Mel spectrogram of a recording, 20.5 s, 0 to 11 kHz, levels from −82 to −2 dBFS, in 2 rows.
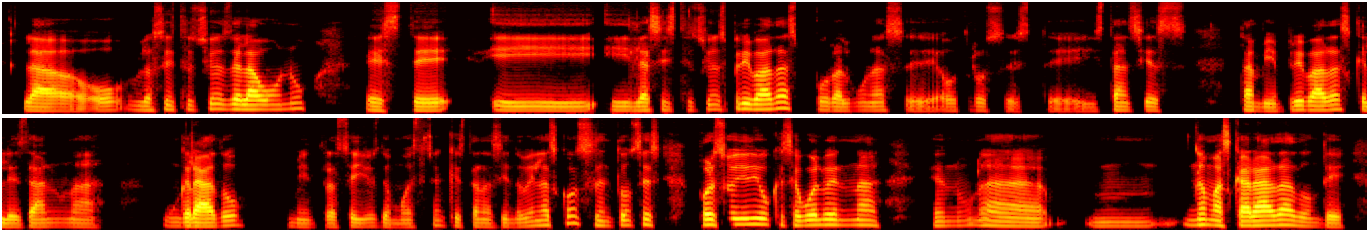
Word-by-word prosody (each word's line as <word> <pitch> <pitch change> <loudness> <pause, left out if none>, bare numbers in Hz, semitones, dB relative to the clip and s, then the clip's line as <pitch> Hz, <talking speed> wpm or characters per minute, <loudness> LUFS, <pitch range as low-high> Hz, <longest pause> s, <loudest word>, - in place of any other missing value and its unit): la 105 -2 +4
o 120 +3 -4
las 120 0 -5
instituciones 135 +3 -6
de 145 0 +4
la 140 - +9
ONU, 145 +4 -5 0.4
este, 115 0 -1 0.3
y 115 -1 -2
y 115 -1 -5
las 115 +1 +1
instituciones 120 +4 -8
privadas 155 +2 +3
por 120 -2 -7
algunas, 115 +1 -5
eh, - - -8
otros, 110 0 -10
este, - - -12
instancias 110 +2 -5 0.3
también 105 -3 -2
privadas 130 +2 +2
que 120 - -4
les 105 -2 -2
dan 105 0 -1
una 105 -3 -9 0.4
un 120 - -13
grado 120 +4 +6 0.3
mientras 105 -2 -9
ellos 110 0 -5
demuestran 100 -9 -9
que - - -9
están 110 -1 -7
haciendo 105 +1 -8
bien 130 +4 -4
las 145 -1 -1
cosas. 210 -6 -4
Entonces, 140 +2 -3 0.3
por 160 - +6
eso 175 +3 +1
yo 170 - +5
digo 175 -1 +3
que 140 - -9
se 140 - +1
vuelven 150 +1 +3
una 150 -3 -2 0.3
en 130 +1 -8
una, 125 -4 0 0.3
mm, 120 - -13
una 155 0 +2
mascarada 140 +1 +8
donde 110 -5 -4
120 Hz, 150 wpm, -24 LUFS, 110-140 Hz, 0.4 s, la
